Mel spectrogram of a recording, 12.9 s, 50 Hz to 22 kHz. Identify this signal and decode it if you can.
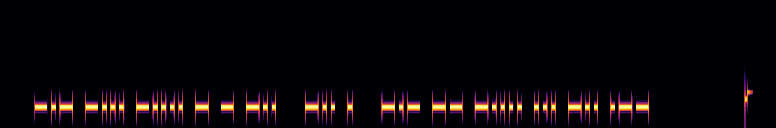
Morse code, heard as a keyed tone, about 17 wpm, 700 Hz. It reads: KB6TTD DE KM6SDW
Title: USA Callsign DE Callsign - 6 Characters - 17wpm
